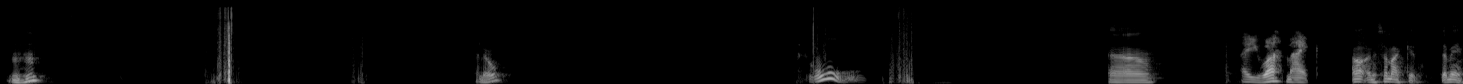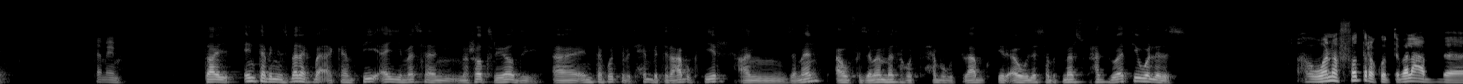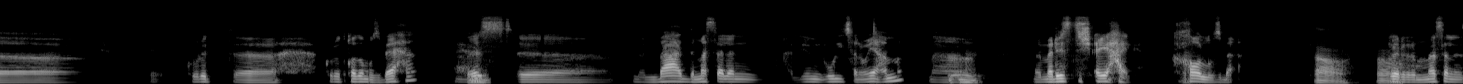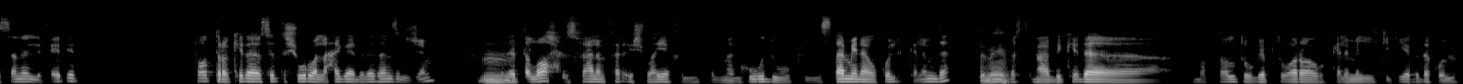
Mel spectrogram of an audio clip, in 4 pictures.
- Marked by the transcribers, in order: mechanical hum; distorted speech; other background noise; in English: "الgym"; in English: "الstamina"
- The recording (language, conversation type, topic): Arabic, unstructured, إيه كان شعورك لما حققت هدف رياضي كنت بتسعى له؟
